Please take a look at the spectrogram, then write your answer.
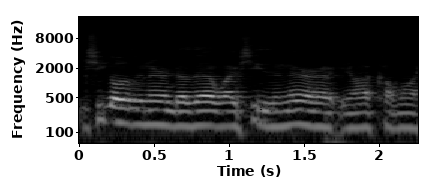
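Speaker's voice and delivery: ordinary delivery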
